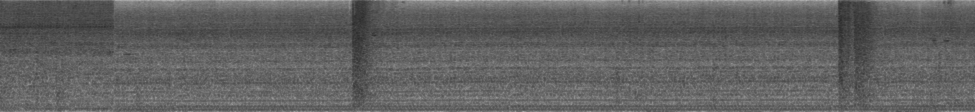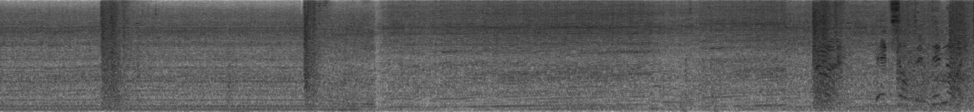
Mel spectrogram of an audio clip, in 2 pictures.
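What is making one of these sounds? Tyres rumble over cobblestones.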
